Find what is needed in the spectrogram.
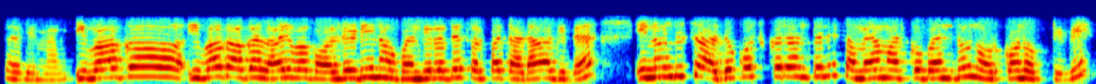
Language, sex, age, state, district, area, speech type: Kannada, female, 18-30, Karnataka, Shimoga, rural, conversation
